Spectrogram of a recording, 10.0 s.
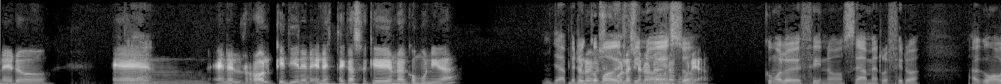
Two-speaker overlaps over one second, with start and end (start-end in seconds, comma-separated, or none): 5.7-7.0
